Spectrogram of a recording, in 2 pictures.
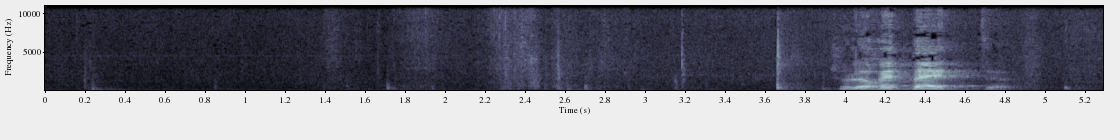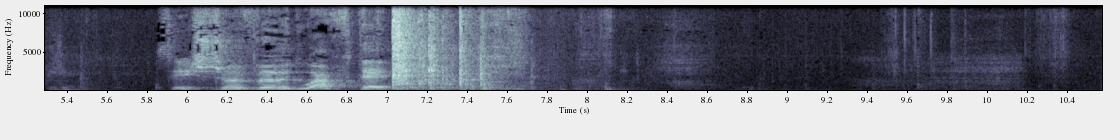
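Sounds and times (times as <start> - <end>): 
speech: 4.0 - 7.2
pupil's writing slate dropping onto a hard floor and breaking: 7.0 - 8.0.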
